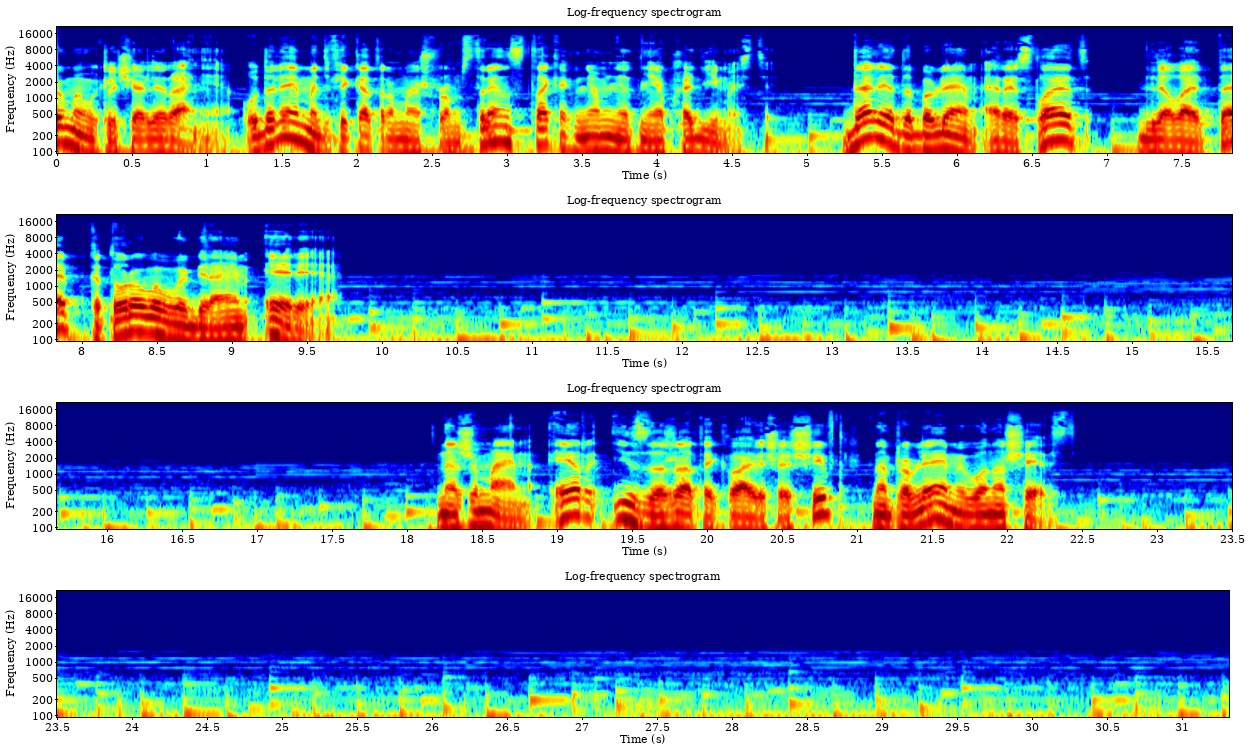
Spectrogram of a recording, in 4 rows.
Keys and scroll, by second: 0.3 Delete, 6.7 Delete, 15.3 ctrl+alt+d, 21.9 r.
